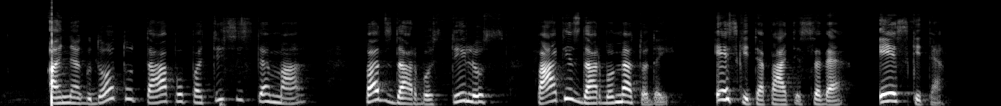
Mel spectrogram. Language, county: Lithuanian, Vilnius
